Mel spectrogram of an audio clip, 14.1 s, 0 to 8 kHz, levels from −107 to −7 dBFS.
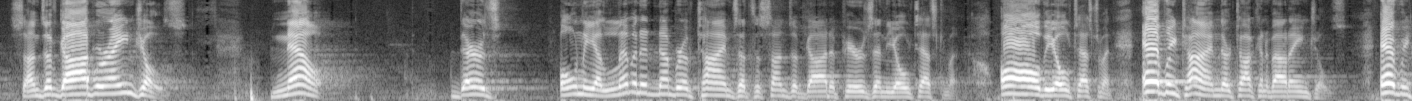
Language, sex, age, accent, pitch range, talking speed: English, male, 60-79, American, 145-205 Hz, 145 wpm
